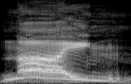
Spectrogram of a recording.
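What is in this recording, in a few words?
jeers, German; Heavy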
